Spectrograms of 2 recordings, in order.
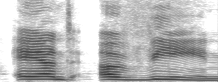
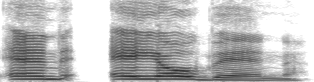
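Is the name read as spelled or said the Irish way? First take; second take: Irish way; as spelled. First: The name is said in its Irish form. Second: The name is read sound by sound as spelled. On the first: The speaker calls it right. "They're really pronounced" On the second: The speaker calls it wrong. "I would have said"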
